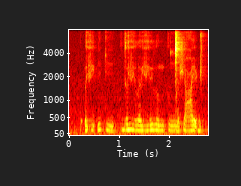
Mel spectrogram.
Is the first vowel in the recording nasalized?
no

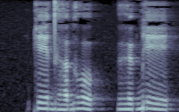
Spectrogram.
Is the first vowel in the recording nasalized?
no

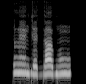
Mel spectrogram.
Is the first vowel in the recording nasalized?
yes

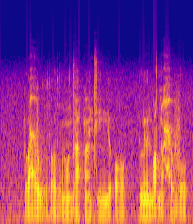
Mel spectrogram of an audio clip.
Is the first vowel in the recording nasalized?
no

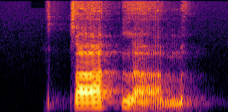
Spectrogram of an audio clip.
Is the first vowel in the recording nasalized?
no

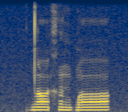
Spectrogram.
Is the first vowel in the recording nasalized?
yes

